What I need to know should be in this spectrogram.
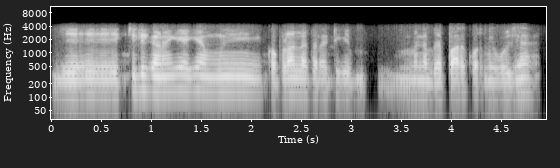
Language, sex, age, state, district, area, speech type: Odia, male, 45-60, Odisha, Nuapada, urban, conversation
